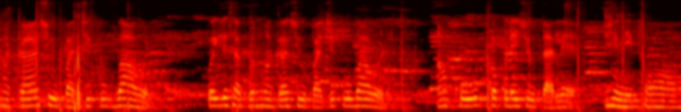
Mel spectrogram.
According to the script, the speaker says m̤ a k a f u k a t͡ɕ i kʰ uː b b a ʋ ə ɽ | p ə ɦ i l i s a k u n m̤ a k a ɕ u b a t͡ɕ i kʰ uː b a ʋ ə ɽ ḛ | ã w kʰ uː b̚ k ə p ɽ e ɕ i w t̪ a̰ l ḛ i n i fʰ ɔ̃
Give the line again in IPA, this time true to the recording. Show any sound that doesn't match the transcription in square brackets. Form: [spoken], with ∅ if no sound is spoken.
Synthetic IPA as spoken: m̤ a k a [ɕ] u [p] a t͡ɕ i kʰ uː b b a ʋ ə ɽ | p ə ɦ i l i s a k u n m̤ a k a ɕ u [p] a t͡ɕ i kʰ uː b a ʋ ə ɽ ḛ | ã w kʰ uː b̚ k ə p ɽ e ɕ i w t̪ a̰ l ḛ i n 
